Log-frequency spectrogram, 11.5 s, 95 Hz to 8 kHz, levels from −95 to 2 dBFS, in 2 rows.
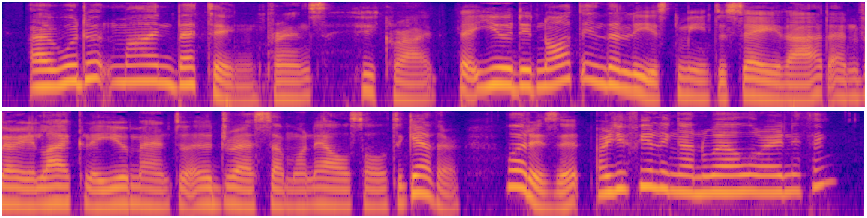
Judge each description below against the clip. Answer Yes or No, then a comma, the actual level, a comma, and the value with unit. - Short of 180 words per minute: No, average, 195 wpm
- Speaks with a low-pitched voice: No, medium, 165 Hz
